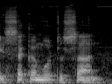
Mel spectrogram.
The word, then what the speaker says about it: Sakamoto: in the wrong way so I always introduce myself Sakamoto because it's almost impossible to for the westerners to pronounce but the right way in Japanese would would be to say sakamoto-san good now let's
